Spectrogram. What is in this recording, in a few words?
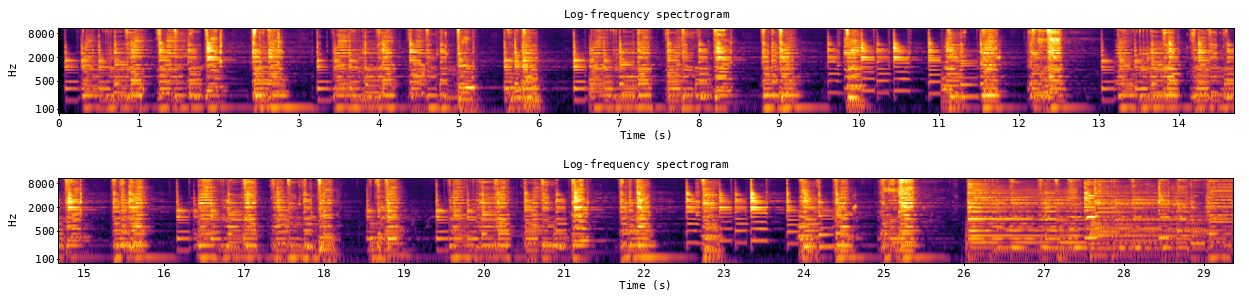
A Minor Tango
